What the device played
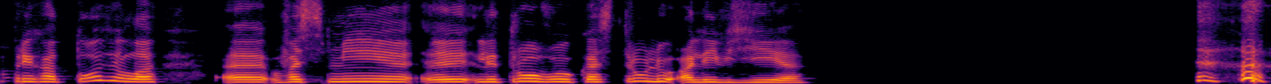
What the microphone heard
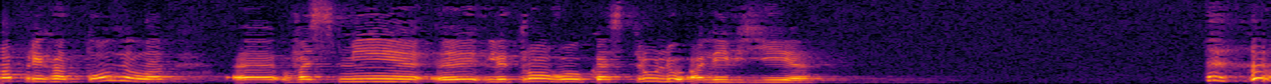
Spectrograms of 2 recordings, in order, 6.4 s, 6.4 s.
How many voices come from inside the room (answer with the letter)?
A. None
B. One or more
A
